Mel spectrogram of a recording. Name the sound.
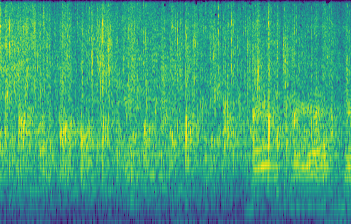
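audience clapping hands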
